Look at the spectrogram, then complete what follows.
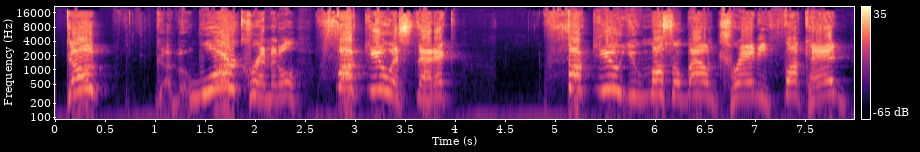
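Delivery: yelling back at the chat; angry yell. Real, not acted. Shouting at chat insults.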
